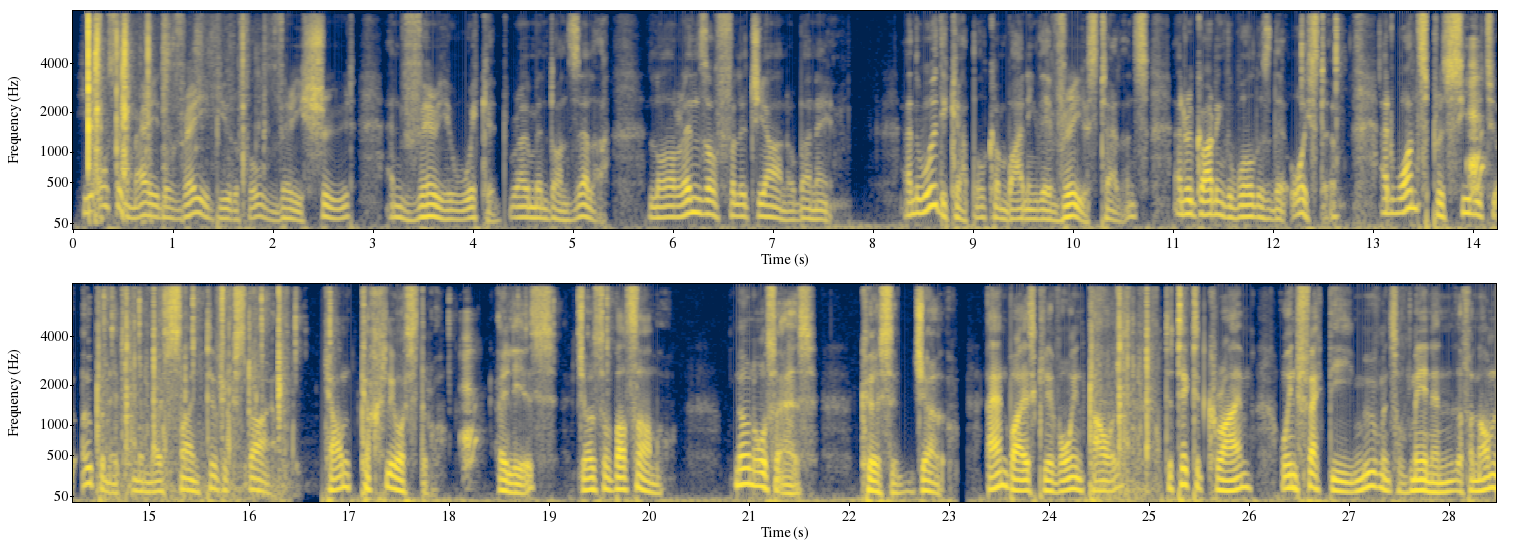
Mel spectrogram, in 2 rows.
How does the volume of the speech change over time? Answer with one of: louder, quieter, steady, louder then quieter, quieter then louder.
louder.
